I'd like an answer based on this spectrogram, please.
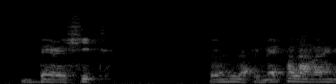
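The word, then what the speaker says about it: בראשית: Esa primera palabra en hebreo se pronuncia más o menos Bereshit.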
